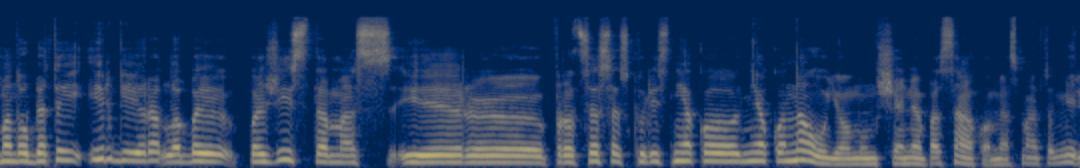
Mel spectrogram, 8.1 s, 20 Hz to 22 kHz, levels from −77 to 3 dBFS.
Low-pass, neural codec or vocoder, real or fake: 14.4 kHz; codec, 44.1 kHz, 7.8 kbps, DAC; fake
